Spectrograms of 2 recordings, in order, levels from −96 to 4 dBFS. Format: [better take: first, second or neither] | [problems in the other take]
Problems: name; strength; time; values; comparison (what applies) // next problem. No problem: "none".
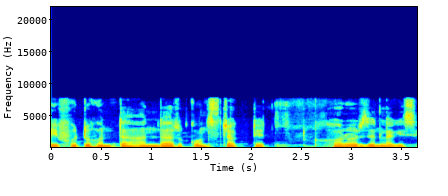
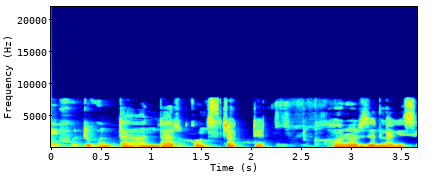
first | noise reduction (classical method log-MMSE)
